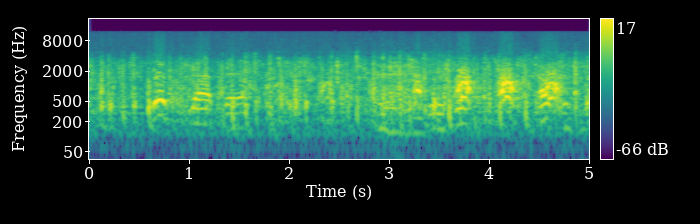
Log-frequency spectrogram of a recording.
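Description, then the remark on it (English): A dog barks and yips repeatedly, the sharp, excited calls coming in quick bursts with muffled voices underneath. “Get away, dog.”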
